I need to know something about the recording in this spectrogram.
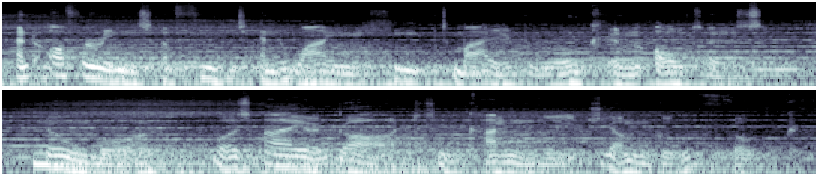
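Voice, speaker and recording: Slow, echoing ancient alien god. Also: male voice, lowish voice. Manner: solemn, grandiose, slow archaic delivery. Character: ancient, enslaved, sorrowful alien god, wise and broken. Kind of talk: full-cast fantasy audio drama monologue. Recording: cavernous echoing reverb, distant, music underneath. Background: music.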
